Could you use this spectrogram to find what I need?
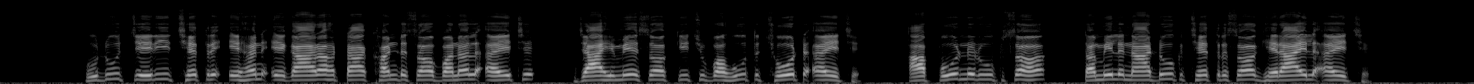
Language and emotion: Maithili, neutral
